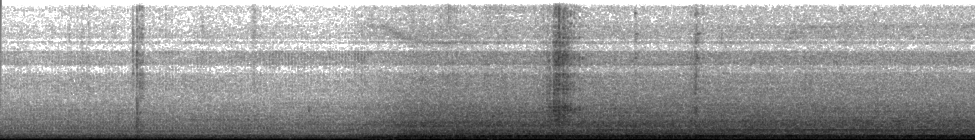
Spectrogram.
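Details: Diesel machine after a fuel filter replacement, with rail pressure checked as good: it rumbles at idle, then revs up and holds a steady, even drone with the hydraulics stalled and the boom up, no hunting or stumbling; normal operation under load.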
